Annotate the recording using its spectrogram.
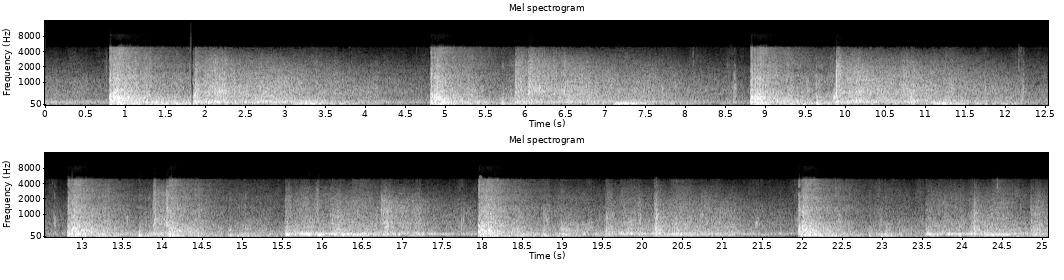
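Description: Ceremonial salute cannons firing, a boom about every four seconds, often followed by a second report about a second later, each rolling away in a long echo.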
